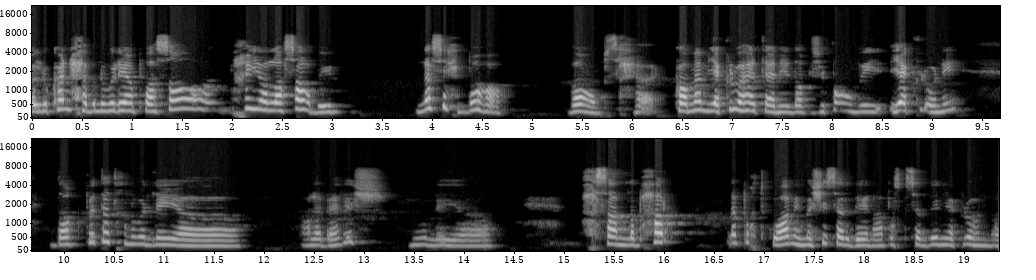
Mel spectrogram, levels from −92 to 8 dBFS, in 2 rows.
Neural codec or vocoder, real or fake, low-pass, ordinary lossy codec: none; real; none; none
